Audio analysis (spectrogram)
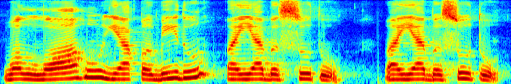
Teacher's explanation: تو یہاں صاد نہیں پڑھا جائے گا بلکہ سین پڑھا جائے گا۔ تو سین باریک حروف میں سے ہے تو باریک پڑھیں گے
